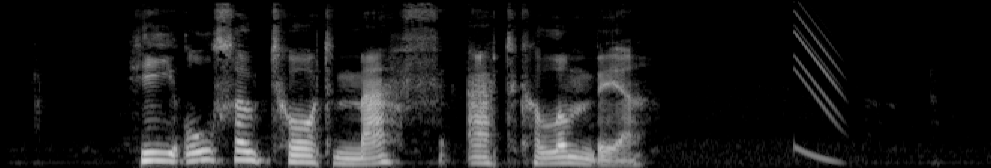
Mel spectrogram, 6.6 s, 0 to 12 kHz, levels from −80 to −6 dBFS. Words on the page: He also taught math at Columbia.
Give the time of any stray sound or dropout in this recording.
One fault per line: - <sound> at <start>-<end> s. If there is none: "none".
- chirp at 5.3-5.7 s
